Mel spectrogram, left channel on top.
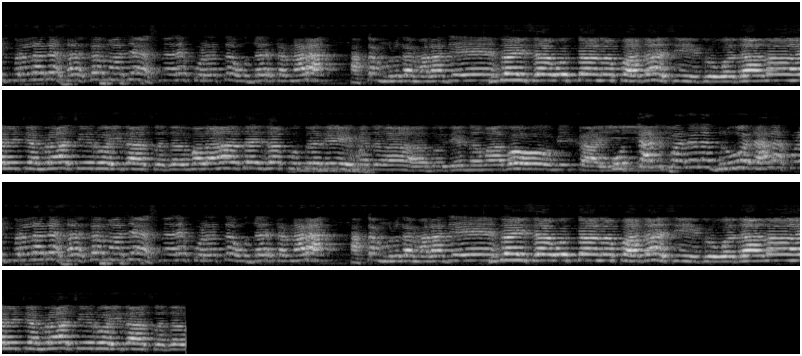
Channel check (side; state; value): right; drops out; at 9.9 s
